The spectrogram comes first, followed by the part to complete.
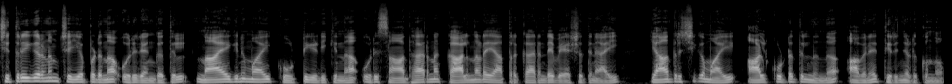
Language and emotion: Malayalam, neutral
